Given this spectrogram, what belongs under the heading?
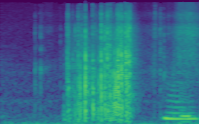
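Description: A deck of playing cards is shuffled in a quick, close riffle burst lasting about half a second, followed by a short stretch of speaking voice.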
